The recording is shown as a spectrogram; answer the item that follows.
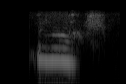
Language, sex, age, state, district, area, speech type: Manipuri, female, 30-45, Manipur, Kangpokpi, urban, conversation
